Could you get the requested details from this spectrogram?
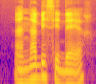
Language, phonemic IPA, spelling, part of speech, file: French, /a.be.se.dɛʁ/, abécédaire, adjective / noun, Fr-abécédaire.ogg
- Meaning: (adjective) alphabetical; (noun) an alphabet primer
